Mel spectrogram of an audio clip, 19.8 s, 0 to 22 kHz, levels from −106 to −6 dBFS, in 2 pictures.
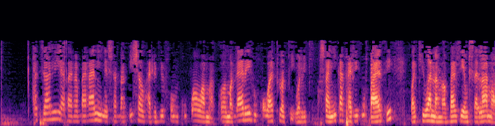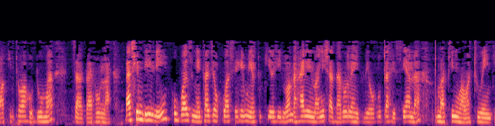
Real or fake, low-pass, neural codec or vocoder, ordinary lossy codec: fake; 7.2 kHz; codec, 44.1 kHz, 1.7 kbps, Pupu-Codec; MP3, 24 kbps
